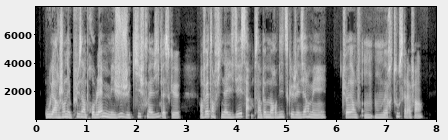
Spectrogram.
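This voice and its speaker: Her tone is dark and mellow, and the woman talks at a very fast pace in a monotone, flat way. The sound is dry and close, with no echo. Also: fairly low pitch for a woman. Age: 20s. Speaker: social media trainer. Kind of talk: casual chat.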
